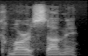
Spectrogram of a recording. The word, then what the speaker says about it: Kumarasamy: Feel free to just say for MasterTalk, but my last name's pronounced Kumarasamy. Kumarasamy, lovely.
